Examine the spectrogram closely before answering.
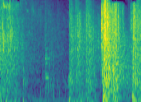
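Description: A gun fires in bursts of loud shots.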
